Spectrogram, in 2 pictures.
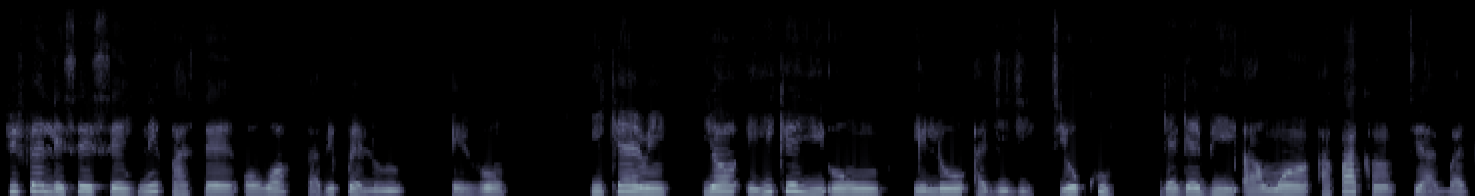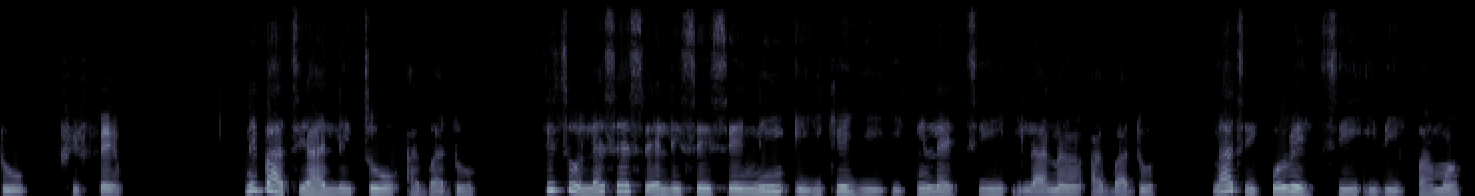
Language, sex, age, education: Yoruba, female, 15-29, tertiary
